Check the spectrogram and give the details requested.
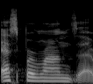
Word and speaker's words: Esperanza: So, so whoever may not be familiar with the is pronounced Espiranza, right?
